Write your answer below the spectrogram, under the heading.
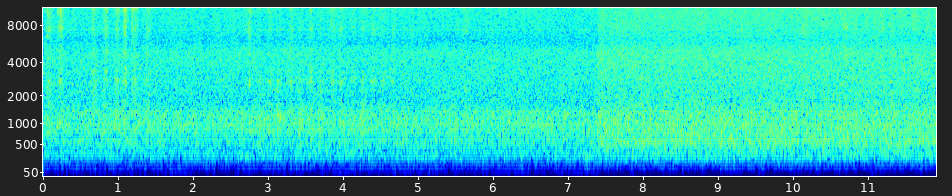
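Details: Steady broadband hiss like rushing air or a fan, slightly louder after a sudden step midway, with no animal calls.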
